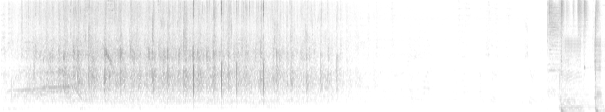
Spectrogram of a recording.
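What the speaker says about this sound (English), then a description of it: "Please give a round of applause" Audience applause at a city State of the City event builds into a burst of clapping that fades away after several seconds, leaving near silence and a low hum before a brief thump at the end.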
